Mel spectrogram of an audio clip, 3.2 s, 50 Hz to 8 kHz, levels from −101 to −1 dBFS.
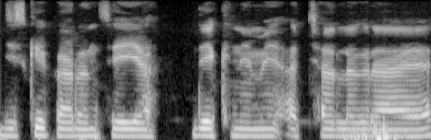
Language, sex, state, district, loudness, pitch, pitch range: Hindi, male, Bihar, Jamui, -18 LUFS, 145 Hz, 140-150 Hz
